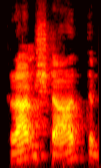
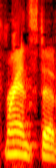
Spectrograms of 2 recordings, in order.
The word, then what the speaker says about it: Randstad: see the commercials, and in my head it's Randstad, right? But I know actually they're pronounced Randstadt. But for me, Randstad. Randstadt is so wrong. It's Randstad because that's the way I got to know them.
